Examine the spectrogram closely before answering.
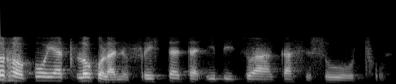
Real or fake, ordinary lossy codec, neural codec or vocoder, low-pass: fake; none; codec, 16 kHz in and 24 kHz out, 1 kbps, XY-Tokenizer; 3.6 kHz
